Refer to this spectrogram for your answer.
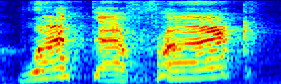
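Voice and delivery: squeaky-high, drawn-out voice; character's put-on voice. Reader finding the character's voice, high comic squeal. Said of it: "That's his voice".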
